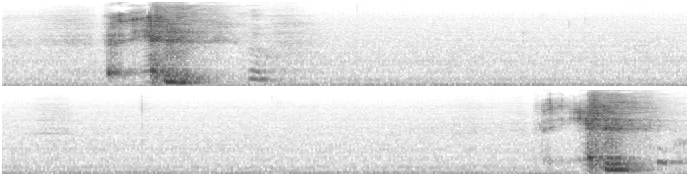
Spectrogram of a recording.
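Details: Two forceful, deliberately induced sneezes several seconds apart from a woman with a cold, with a quiet stretch between them.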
